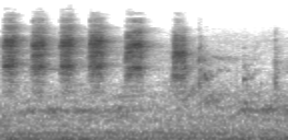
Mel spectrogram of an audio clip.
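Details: A budgerigar calls with six quick, evenly spaced high chirps in under a second, followed by a faint trailing note.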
